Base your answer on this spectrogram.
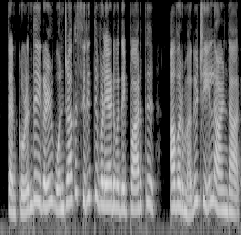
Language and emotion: Tamil, happy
